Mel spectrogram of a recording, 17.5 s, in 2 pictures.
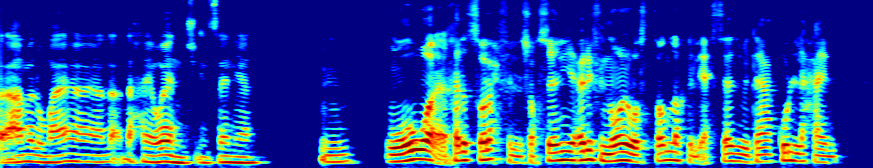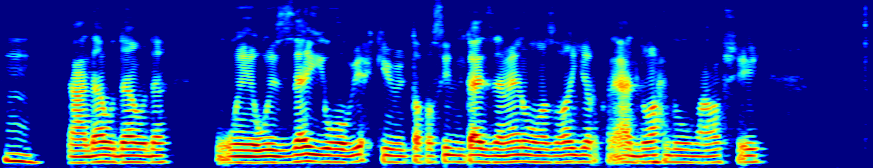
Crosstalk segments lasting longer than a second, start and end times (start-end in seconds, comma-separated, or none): none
